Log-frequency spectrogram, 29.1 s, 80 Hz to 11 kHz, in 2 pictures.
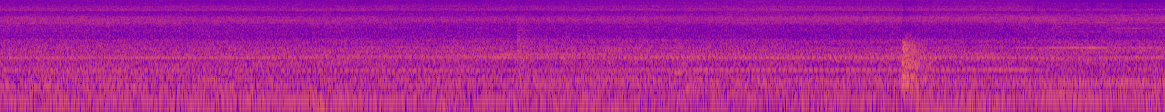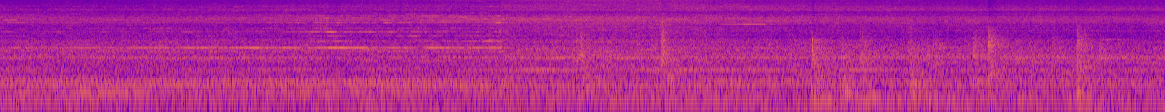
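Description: Wood-Mizer WM3500 band sawmill running with a steady hiss, a steady high whine from about thirteen to twenty-one seconds in. A sharp knock comes about eleven seconds in, and a run of clunks near the end as sawn timber moves over the roller table.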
